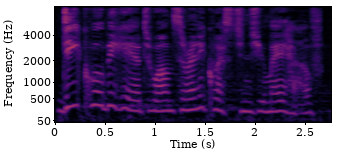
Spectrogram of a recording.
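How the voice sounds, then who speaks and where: Middle-aged female wizarding professor, composed, instructive, high-pitched, long hall reverb, video game dialogue. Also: expressive, slightly rough. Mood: encouraging. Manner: measured, instructive, formal.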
